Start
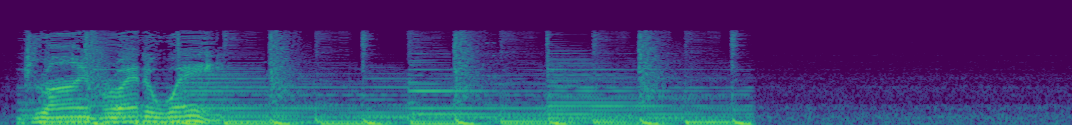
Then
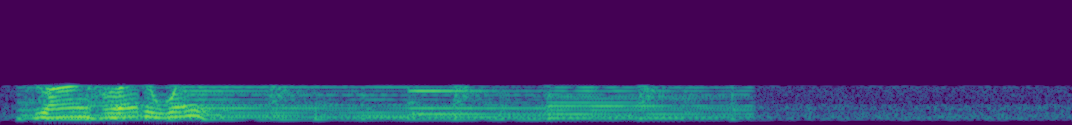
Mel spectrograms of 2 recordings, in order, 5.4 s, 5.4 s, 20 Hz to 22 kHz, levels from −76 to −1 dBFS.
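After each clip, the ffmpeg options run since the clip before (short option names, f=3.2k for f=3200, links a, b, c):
-af "aemphasis=mode=production:type=bsi,afftfilt=real='re*between(b*sr/4096,200,1300)':imag='im*between(b*sr/4096,200,1300)':win_size=4096:overlap=0.75,volume=5dB"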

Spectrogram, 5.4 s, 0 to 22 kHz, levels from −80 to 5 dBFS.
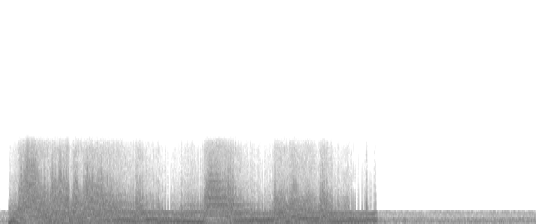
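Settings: -af "alimiter=limit=-11.5dB:level=0:latency=1:release=20,aresample=16000,aeval=exprs='0.0501*(abs(mod(val(0)/0.0501+3,4)-2)-1)':c=same,aresample=44100"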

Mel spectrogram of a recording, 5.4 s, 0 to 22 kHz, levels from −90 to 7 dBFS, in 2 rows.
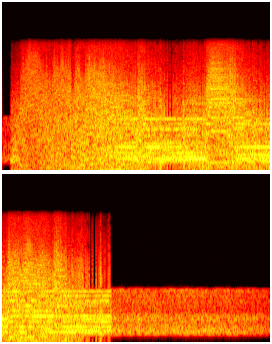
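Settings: -af "dynaudnorm=f=330:g=5:m=10dB,volume=9dB"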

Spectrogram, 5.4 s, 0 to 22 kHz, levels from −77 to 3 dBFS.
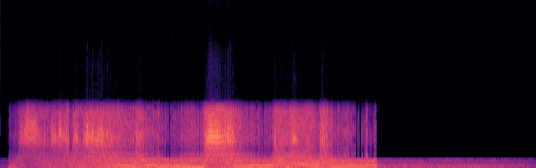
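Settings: -af "aexciter=amount=11.9:drive=1.7:freq=3.7k,volume=-10.5dB"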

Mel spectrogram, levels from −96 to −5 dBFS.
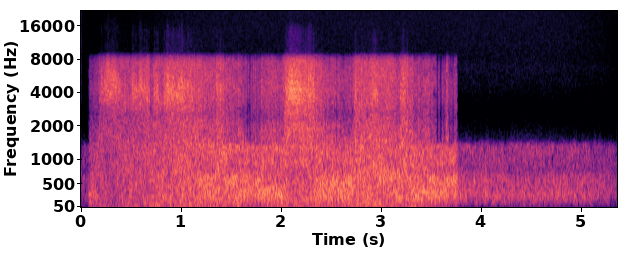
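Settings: -af "afftfilt=real='hypot(re,im)*cos(2*PI*random(0))':imag='hypot(re,im)*sin(2*PI*random(1))':win_size=512:overlap=0.75,volume=3.5dB"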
